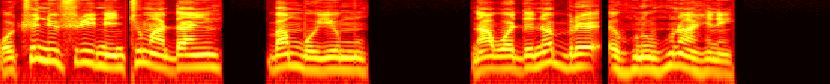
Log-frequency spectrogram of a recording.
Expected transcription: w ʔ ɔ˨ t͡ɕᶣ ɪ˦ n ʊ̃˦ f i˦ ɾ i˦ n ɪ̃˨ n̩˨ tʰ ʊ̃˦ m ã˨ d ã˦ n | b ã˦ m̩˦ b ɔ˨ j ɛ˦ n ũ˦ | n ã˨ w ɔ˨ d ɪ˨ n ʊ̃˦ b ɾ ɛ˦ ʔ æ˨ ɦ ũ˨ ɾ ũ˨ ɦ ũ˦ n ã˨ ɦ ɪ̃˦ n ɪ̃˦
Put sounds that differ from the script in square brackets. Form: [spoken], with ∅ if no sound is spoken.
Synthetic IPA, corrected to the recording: w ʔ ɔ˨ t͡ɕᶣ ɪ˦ n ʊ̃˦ f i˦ ɾ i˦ n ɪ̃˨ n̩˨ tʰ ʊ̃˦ m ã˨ d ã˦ n | b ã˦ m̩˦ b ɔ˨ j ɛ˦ [m] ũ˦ | n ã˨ w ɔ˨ d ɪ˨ n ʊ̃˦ b ɾ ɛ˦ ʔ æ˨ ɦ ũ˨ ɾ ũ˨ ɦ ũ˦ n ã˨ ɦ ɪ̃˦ n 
